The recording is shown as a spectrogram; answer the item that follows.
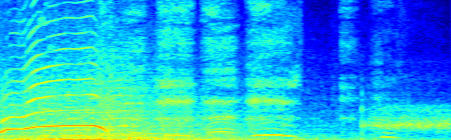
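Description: A woman's high, frightened gasping cry right at the start, rising, held briefly and falling away within about half a second, followed by a few shorter cries over ominous background music.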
